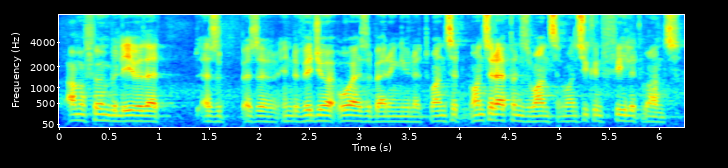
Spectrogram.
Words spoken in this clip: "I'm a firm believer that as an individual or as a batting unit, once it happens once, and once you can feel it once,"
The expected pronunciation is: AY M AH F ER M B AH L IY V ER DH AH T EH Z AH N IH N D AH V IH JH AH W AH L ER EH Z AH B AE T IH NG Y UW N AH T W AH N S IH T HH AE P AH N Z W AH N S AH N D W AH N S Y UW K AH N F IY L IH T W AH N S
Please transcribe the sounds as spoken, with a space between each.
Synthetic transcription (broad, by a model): AY M AH F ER M B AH L IY V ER DH AH T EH Z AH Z IH N D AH V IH JH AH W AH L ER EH Z AH B AE T IH NG Y UW N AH T W AH N S IH T HH AE P AH N Z W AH N S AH N W AH N S Y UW K AH N F IY L IH T W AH N S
